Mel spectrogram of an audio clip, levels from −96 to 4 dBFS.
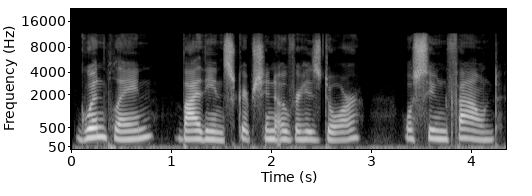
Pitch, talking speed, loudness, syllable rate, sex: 210 Hz, 140 wpm, -21 LUFS, 4.2 syllables/s, female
